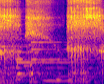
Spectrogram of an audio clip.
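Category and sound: sound effect, snoring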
